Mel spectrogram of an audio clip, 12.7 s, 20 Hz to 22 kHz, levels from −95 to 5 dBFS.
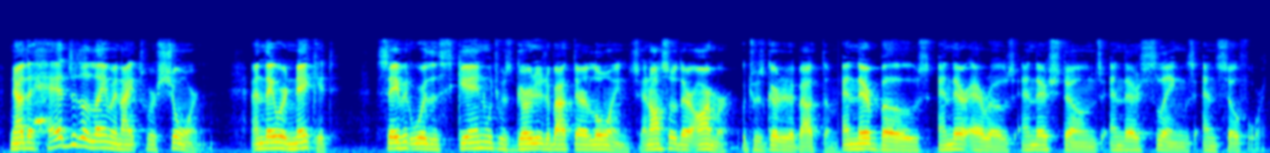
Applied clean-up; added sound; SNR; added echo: none; none; none; none.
